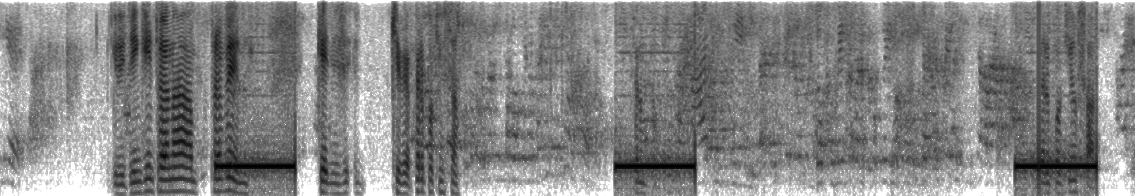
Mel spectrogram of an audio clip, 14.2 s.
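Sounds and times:
speech: 1.4 - 3.2, 4.0 - 5.9
telephone ringing tones of a call being placed: 2.7 - 3.7, 7.7 - 8.7, 12.7 - 13.7.

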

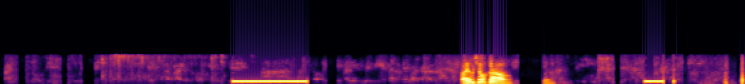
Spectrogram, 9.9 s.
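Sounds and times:
busy tone beep after a dropped phone call: 3.2 - 4.2, 8.6 - 8.9
speech: 6.2 - 7.6.

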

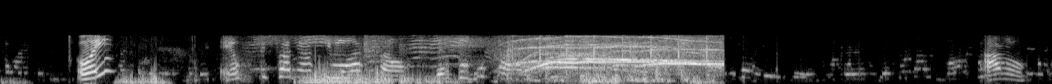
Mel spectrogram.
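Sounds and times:
speech: 0.8 - 1.2, 2.2 - 7.0, 9.9 - 10.5
office staff cheering to celebrate hitting a sales target: 4.1 - 7.3.

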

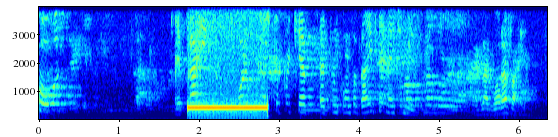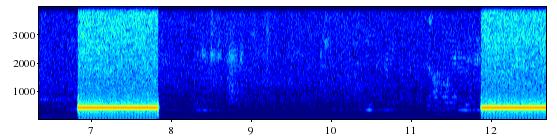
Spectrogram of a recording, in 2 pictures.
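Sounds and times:
mobile phone ringing: 1.9 - 2.9, 6.8 - 7.9, 11.9 - 12.6
speech: 3.7 - 6.2.

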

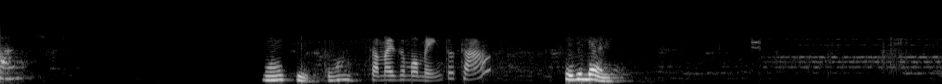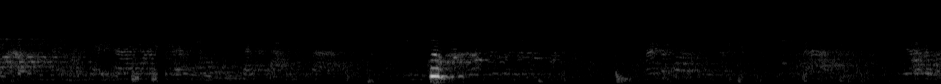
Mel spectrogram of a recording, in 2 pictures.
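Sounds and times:
speech: 2.6 - 5.0, 5.6 - 6.4
telephone ringing: 7.6 - 10.2.

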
